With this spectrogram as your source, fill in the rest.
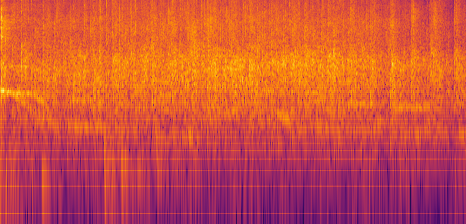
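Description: A young girl claps her hands.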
